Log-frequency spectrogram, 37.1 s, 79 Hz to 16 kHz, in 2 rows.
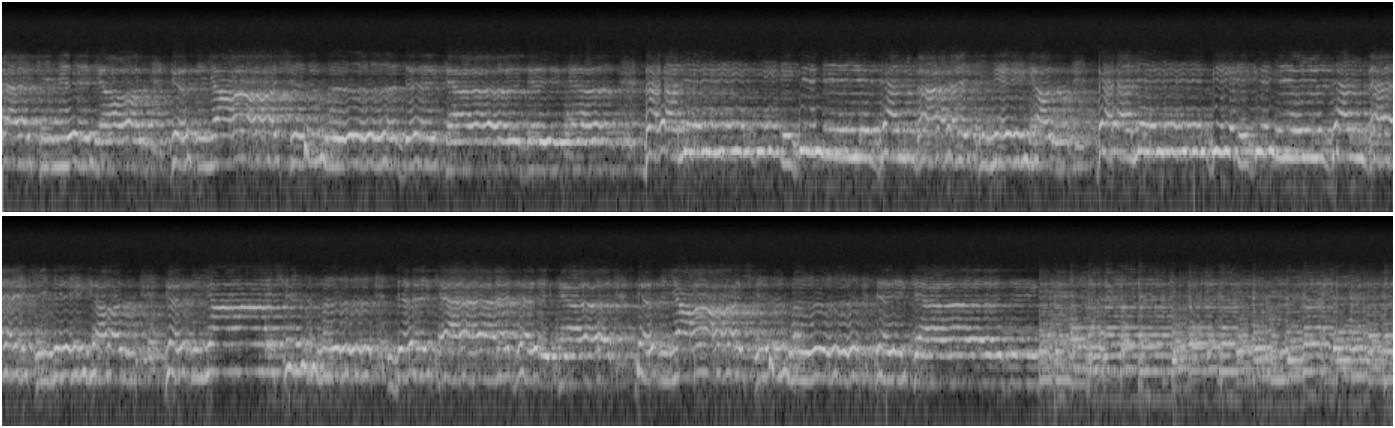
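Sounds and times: instrumental accompaniment: 0:32.3 - 0:37.0.

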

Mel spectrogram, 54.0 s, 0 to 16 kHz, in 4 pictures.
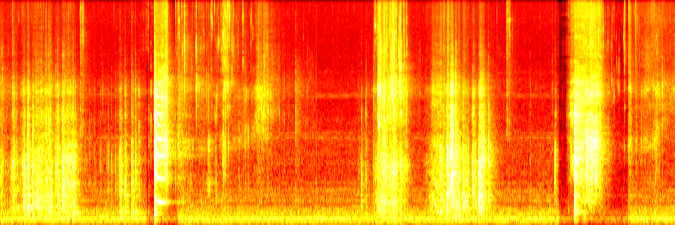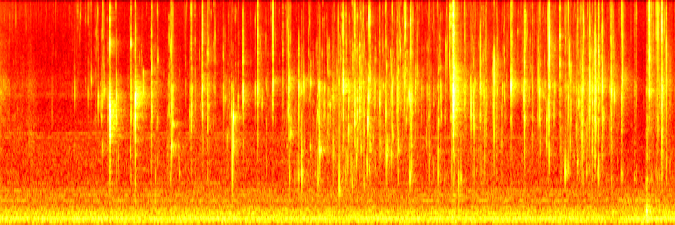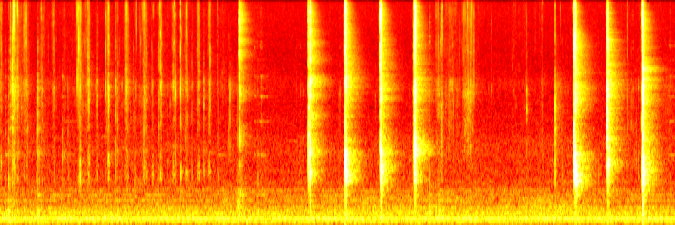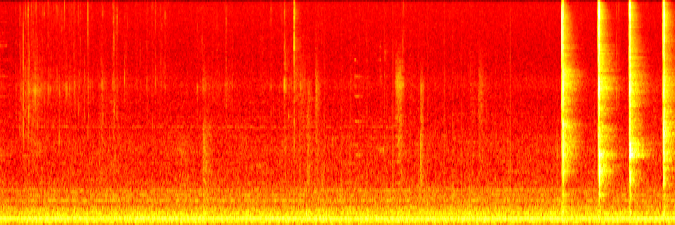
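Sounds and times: spatula stirring sticky slime: 0:14.9 - 0:31.5
water gushing into bowl: 0:15.2 - 0:25.9.

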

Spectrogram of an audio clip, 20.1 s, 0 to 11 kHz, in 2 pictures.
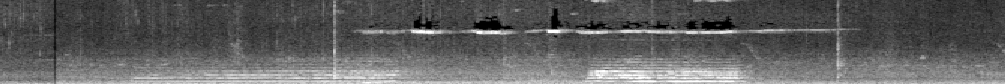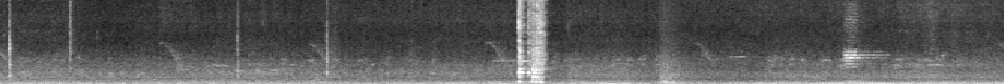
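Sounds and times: food deep-frying in oil: 0:00.0 - 0:07.0
vehicle horn: 0:01.3 - 0:05.0, 0:05.8 - 0:07.8.

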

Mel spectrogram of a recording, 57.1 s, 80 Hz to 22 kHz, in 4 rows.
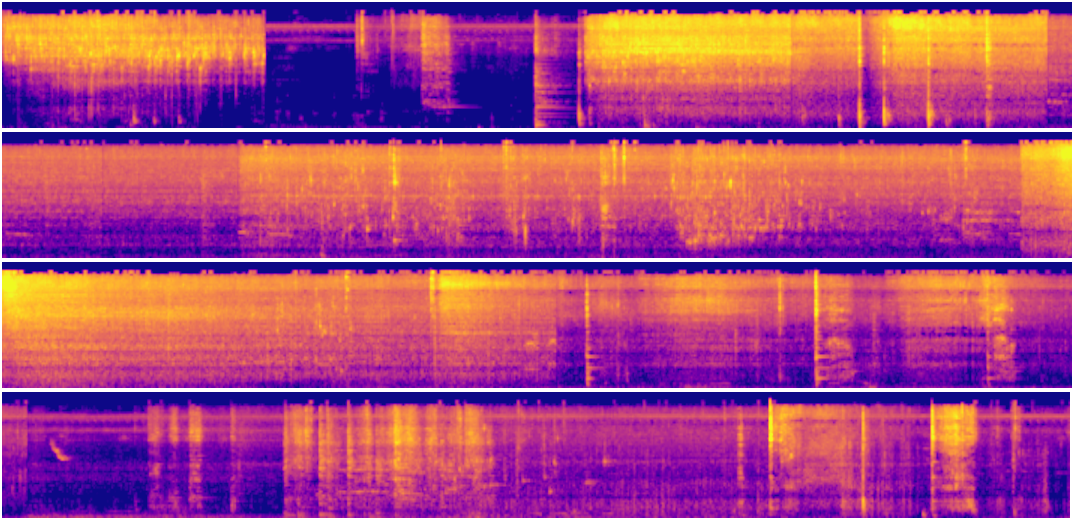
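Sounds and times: leaves sizzling in hot oil: 0:00.0 - 0:03.5, 0:07.7 - 0:43.2, 0:46.6 - 0:57.0
metal spatula scraping a wok: 0:04.8 - 0:06.5, 0:34.3 - 0:42.5, 0:44.7 - 0:49.6, 0:52.6 - 0:54.4, 0:55.1 - 0:56.3.

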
